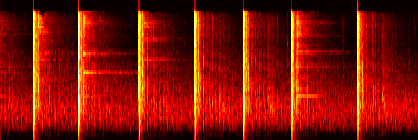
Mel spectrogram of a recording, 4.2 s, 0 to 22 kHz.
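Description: A 10mm Kriss Vector fired semi-automatically: seven shots at about two a second, steady and evenly spaced. Several hits are followed by a brief ring of steel targets.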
